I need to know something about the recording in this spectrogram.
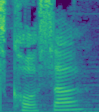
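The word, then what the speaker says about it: Xhosa: It's called Tosa, but I think in English the pronunciation is Kosa because it's hard for people who don't.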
